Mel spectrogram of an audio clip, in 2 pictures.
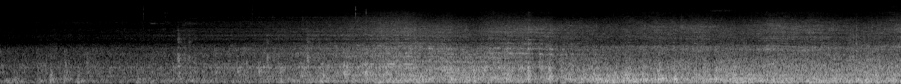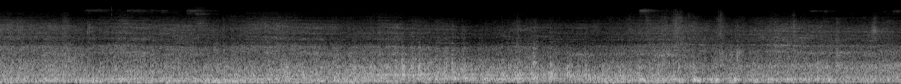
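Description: Class 66 diesel locomotive with its two-stroke V12 engine running, growing louder over the first few seconds as it approaches and passes. Then a long rake of wagons loaded with concrete sleepers and rails rolls past with a steady rumble and wheels clattering over the rail joints.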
